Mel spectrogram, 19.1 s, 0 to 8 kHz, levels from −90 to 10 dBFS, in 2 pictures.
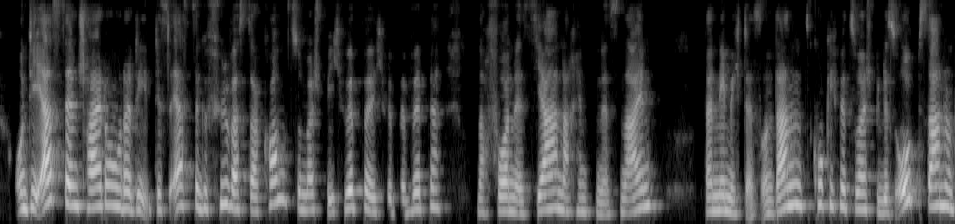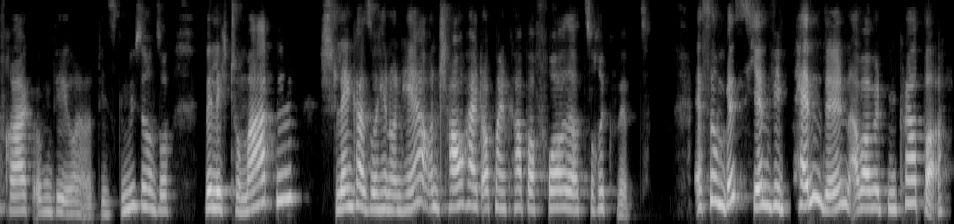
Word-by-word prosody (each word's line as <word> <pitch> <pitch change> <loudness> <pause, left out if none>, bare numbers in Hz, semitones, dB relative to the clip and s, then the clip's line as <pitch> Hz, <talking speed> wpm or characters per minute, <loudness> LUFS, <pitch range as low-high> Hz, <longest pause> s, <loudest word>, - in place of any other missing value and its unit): und 225 +1 0
die - - +2
1. 310 +1 +5
Entscheidung 260 +1 +1
oder 230 -2 +1
die 200 -1 -5
das 210 -1 -8
1. 255 -1 -2
Gefühl, 230 +6 -3
was 220 0 0
da 190 -2 -1
kommt, 300 - -2
zum 215 - -5
Beispiel 205 -4 -6
ich 180 - -23
wippe 230 -1 0
ich 185 0 -6
wippe 175 -1 -10
wippe, 220 +2 -4 0.3
nach 175 -2 -11
vorne 190 -2 0
ist 165 0 -11
ja, 215 +3 +1
nach 190 -4 -4
hinten 180 -4 -10
ist 155 +3 -11
nein. 250 +9 -3 0.4
Dann 185 +1 -2
nehme 195 -3 0
ich 165 - -13
das. - - -9
Und 165 +3 -6
dann 260 +6 +3
gucke 270 -1 -5
ich 255 - -10
mir 245 - -1
zum 220 -2 -3
Beispiel 215 -5 -6
das 170 -1 -4
Obst 315 -5 +2
an 260 +1 +3
und 235 - -1
frage 200 -2 0
irgendwie 185 -2 -4
oder 155 -5 -8
dieses 155 +3 -14
Gemüse 245 +5 -1
und 220 - -3
so 200 0 -5 0.3
„Will 235 0 +6
ich 225 0 +3
Tomaten“, 295 - +2 0.3
schlenkere 245 +3 +2
so 215 - 0
hin 215 0 0
und 200 -1 -2
her 245 +9 0
und 235 0 -2
schaue 245 +3 +4
halt, 255 -3 +1
ob 230 +1 0
mein 225 -2 -2
Körper 235 -1 0
vor 230 +1 +2
oder 215 -1 +1
zurückwippt. 225 +2 -8 0.5
Ist - - -1
so 335 - +4
'n 280 -4 +5
bisschen 270 -6 +3
wie 245 -3 +1
pendeln, 275 - +4
aber 230 0 +4
mit 230 -1 -1
dem 220 - 0
Körper. 300 +3 +1
225 Hz, 240 wpm, -21 LUFS, 200-255 Hz, 0.5 s, Will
